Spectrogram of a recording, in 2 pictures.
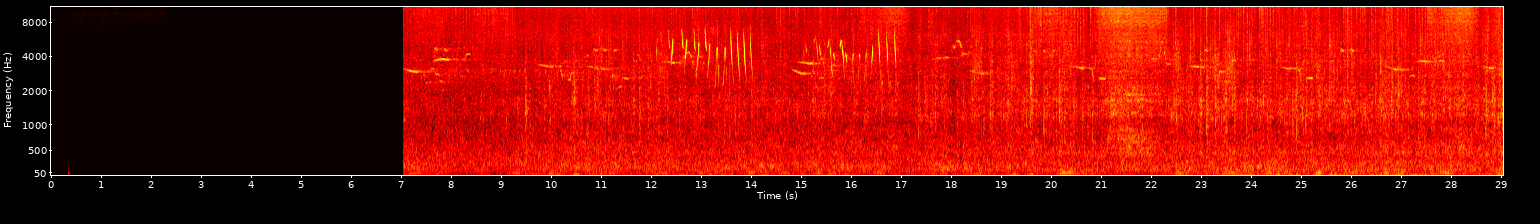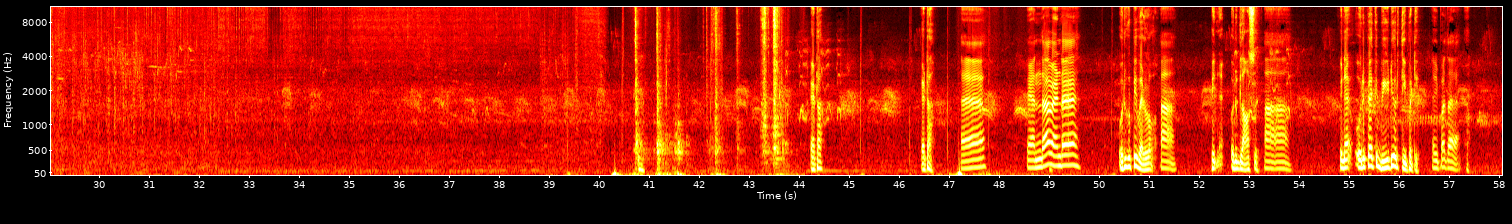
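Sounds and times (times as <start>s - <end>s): small birds chirping: 7.0s - 58.0s
rapid bird trilling: 19.7s - 41.2s, 42.0s - 46.0s.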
